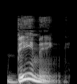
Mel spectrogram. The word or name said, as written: beaming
